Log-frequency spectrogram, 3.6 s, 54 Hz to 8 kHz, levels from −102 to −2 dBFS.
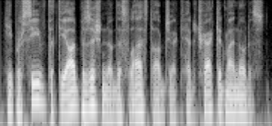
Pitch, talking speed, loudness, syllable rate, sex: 90 Hz, 230 wpm, -19 LUFS, 6.7 syllables/s, male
